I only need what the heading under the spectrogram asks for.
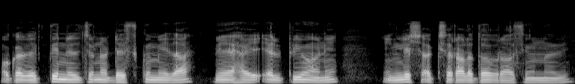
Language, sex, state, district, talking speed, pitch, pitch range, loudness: Telugu, male, Telangana, Mahabubabad, 145 wpm, 105 Hz, 100-110 Hz, -17 LUFS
